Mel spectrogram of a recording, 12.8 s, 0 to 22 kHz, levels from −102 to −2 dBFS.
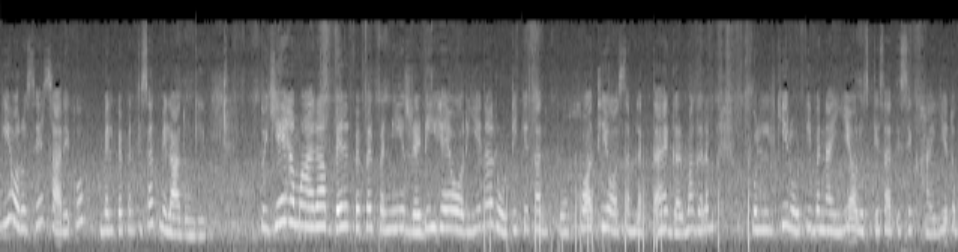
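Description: Interference from nearby equipment or a faulty connection or power supply is likely injecting repeated pulses, producing a train of clicks from 6.46 to 9.98 s: around twenty similar pops at an uneven rate of about 5.7 per second, peaking roughly 15 dB above the sound.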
